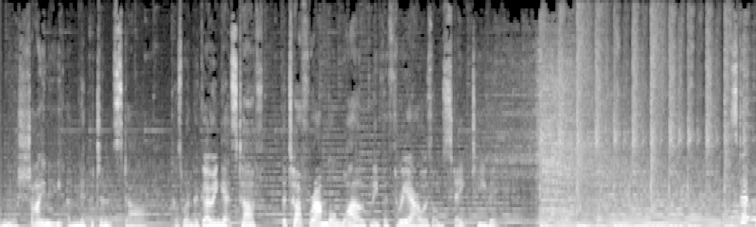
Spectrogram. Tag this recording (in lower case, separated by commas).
woman speaking, speech, music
